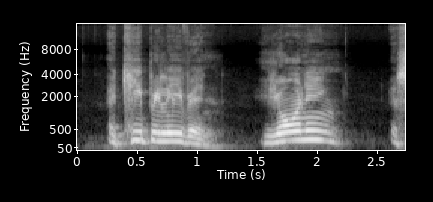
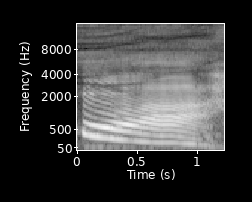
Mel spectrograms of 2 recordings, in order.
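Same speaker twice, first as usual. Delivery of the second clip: yawn; 3 dB louder than usual. Shown as a demonstration. Yawning while telling of rosary.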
